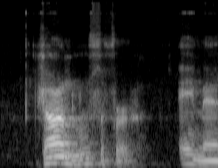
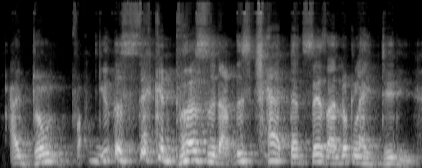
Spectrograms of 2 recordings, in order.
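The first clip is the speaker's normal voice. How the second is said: loud, high-pitched exasperation; real, worked-up objection; indignant protest; 7 semitones higher, 8 dB louder than usual. Real, not acted. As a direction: push back loudly at the teasing. Protests at being compared to [name].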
